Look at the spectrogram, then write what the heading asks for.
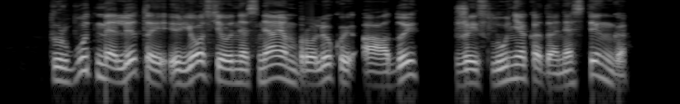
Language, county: Lithuanian, Vilnius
